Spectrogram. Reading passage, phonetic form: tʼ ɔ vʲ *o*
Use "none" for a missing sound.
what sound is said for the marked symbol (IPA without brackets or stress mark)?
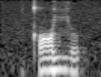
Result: o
